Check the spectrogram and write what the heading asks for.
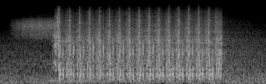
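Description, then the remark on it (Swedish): A loud, sustained burst of rapid automatic fire from a pair of replica automatic pistols firing blanks, shot in a deserted, run-down industrial area in the middle of the night, roughly a second and a half of evenly spaced shots, preceded by a faint high-pitched whine, with no talking. “Och Ender och Babylöst hade tagit sig till ett öde nedslitet industriområde mitt i natten och börjat skjuta serieeld med de här pistolerna”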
